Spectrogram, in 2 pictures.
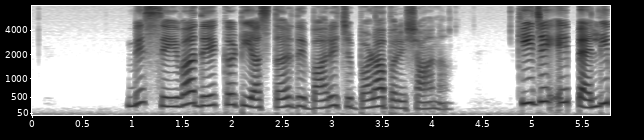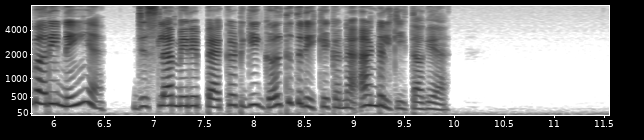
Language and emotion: Dogri, sad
